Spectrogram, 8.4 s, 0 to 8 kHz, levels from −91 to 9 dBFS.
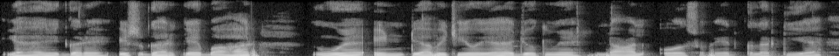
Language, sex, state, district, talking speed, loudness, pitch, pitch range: Hindi, male, Uttar Pradesh, Saharanpur, 165 wpm, -15 LUFS, 135 Hz, 125-140 Hz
